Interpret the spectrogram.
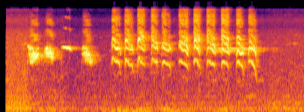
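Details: Greater green leafbird singing in terotol style: a few slurred whistles, then a fast run of about twelve sharp, bright, buzzy chirps evenly repeated over a second and a half, rising and falling slightly.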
